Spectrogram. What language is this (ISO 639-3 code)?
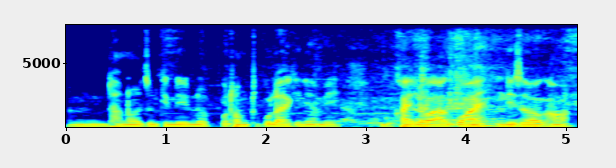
asm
